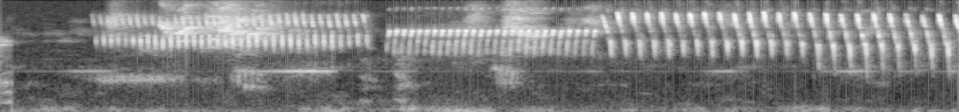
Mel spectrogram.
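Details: Tutoring song for young canaries from a lively lure canary: a harsh buzzy passage, a steady whistled tone, then a fast even rattling trill to the end.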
